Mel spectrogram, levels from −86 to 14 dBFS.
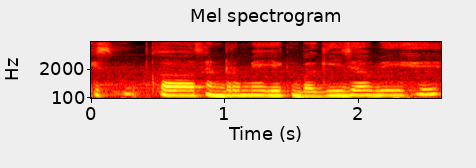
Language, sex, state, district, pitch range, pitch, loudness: Hindi, male, Uttarakhand, Tehri Garhwal, 190-210 Hz, 195 Hz, -15 LUFS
